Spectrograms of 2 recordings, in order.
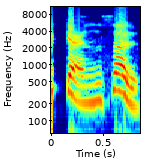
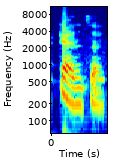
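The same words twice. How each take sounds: First: Slow example word. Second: Said in the usual way. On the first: Shown as a demonstration. Shorthand teacher giving her students the example cancel, slow and careful. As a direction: say cancel slowly, each syllable given its space. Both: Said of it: "मैं आपको एक word बता देती हूँ".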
